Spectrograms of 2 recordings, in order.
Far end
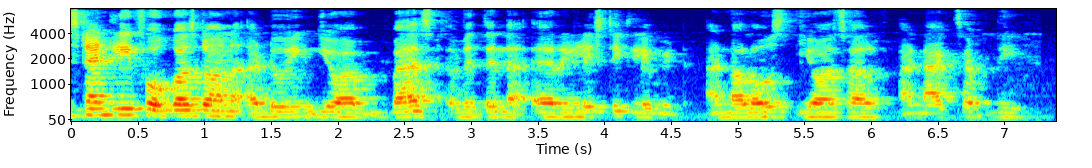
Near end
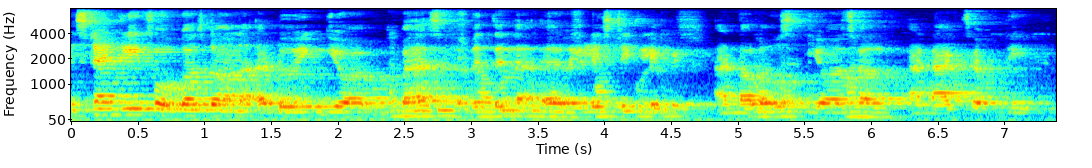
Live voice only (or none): I may be struggle with the responsibilities. But that I mean,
